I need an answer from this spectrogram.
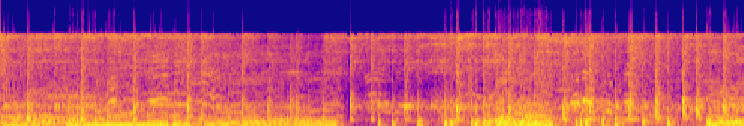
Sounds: Music

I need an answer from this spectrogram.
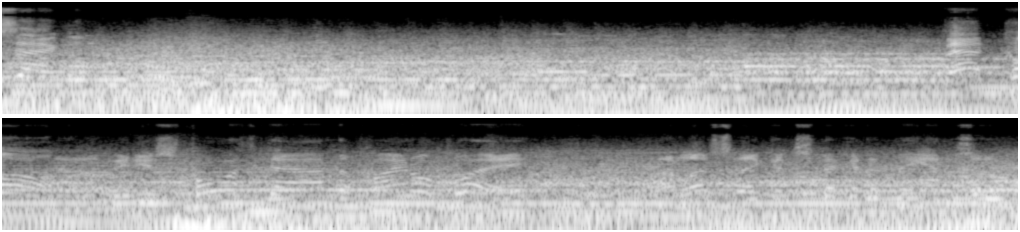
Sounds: Music, Speech

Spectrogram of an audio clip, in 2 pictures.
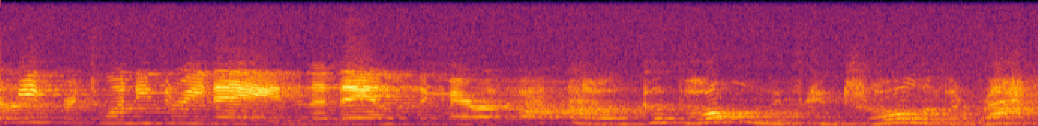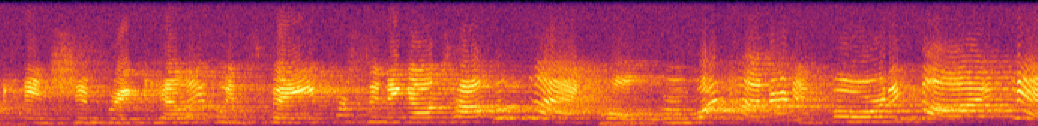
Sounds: Speech

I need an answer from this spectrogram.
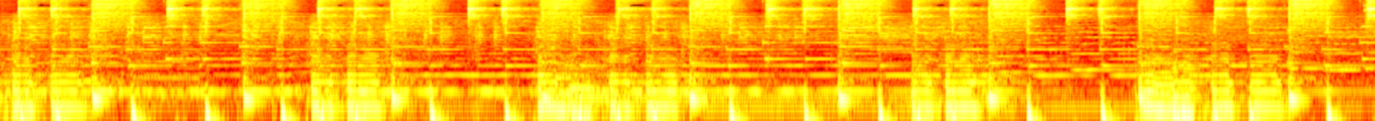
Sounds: Music

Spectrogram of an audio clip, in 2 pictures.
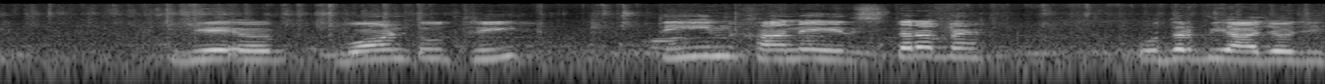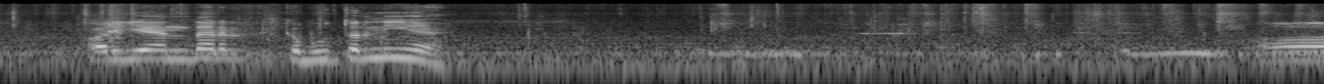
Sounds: dove, Speech

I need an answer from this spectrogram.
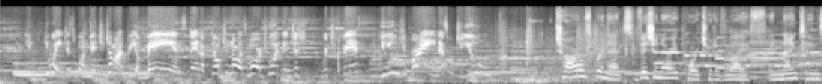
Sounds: Speech, Music

